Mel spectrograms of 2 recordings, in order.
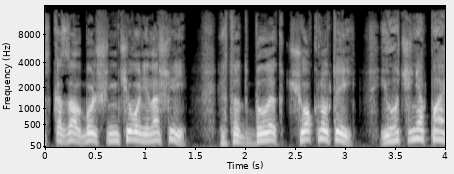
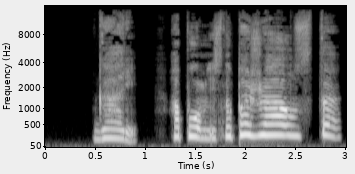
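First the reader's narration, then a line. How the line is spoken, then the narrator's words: Tearful pleading. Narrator (Russian): со слезами взмолилась Гермиона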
